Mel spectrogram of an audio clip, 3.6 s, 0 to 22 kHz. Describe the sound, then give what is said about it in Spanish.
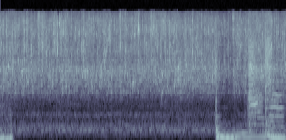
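Water runs from an open tap, a soft steady hiss that suddenly swells into a louder, fuller gushing rush near the end. “la canilla abierta por un minuto da hasta 6 litros de agua”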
